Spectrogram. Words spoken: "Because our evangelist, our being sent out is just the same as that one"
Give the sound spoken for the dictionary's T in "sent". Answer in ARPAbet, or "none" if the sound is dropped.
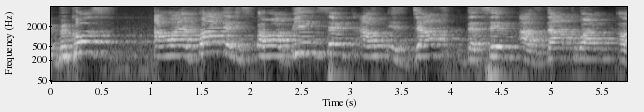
T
